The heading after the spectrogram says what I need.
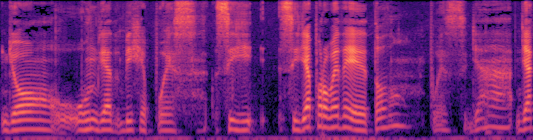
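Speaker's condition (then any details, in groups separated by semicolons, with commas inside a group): Stuttering; no cure, controlled only with discipline and hard work; Maguire program, three-day intensive training, breathing exercises, new speaking habits, all techniques used without fail; speech needs conscious control like manual-transmission car; repeated words, prolonged sounds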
